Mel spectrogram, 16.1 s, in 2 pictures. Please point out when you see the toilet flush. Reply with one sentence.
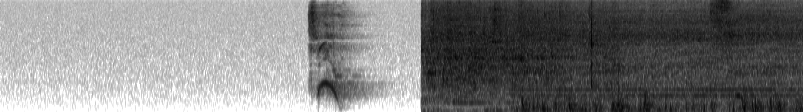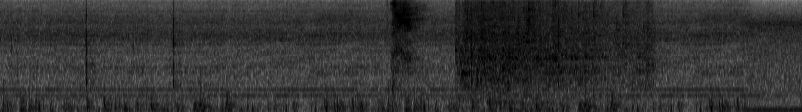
You can hear the toilet flush from 4.2 to 6.2 s and from 12.6 to 14.6 s.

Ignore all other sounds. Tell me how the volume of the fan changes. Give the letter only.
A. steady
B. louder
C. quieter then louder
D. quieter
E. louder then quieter
A.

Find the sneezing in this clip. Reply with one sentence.
The sneezing can be heard from 3.0 to 3.5 s, from 7.0 to 7.5 s and from 11.8 to 12.3 s.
